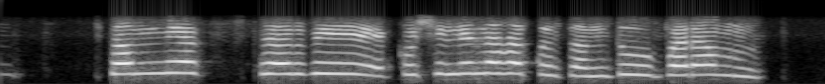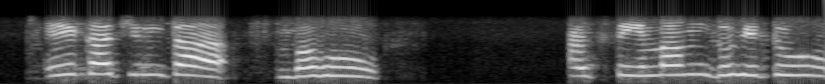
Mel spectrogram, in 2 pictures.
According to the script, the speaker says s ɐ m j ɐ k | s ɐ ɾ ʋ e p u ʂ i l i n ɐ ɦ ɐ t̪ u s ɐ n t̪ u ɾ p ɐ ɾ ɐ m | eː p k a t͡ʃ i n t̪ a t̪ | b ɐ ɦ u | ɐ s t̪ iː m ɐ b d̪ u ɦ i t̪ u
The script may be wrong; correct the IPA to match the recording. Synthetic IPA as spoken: s ɐ m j ɐ k | s ɐ ɾ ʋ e k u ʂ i l i n ɐ ɦ ɐ t̪ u s ɐ n t̪ u p ɐ ɾ ɐ m | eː k a t͡ʃ i n t̪ a | b ɐ ɦ u | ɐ s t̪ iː m ɐ m d̪ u ɦ i t̪ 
